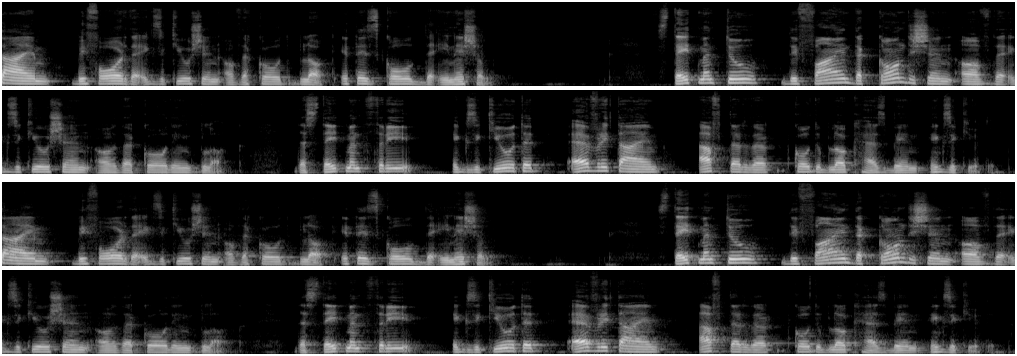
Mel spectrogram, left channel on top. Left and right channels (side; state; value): both; normal; correlation 0.24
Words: before the execution of the code block. It is called the initial. Statement 2 define the condition of the execution of the coding block. The statement 3 executed every time after the code block has been executed.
